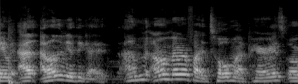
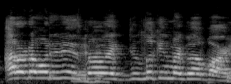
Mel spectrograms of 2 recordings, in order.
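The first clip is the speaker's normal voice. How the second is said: high, loud, laughing panic; much higher, louder panicked pleading to the cop; nervous panic; 12 semitones higher, 9 dB louder than usual. Retold or imitated. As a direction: blurt it like a panicked teen. Retelling nervous self to cop.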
